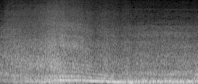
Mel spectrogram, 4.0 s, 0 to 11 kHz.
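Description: A racing car in Gran Turismo 7 pulls into its pit box on a drying track, the engine note sliding downward as it slows, set against broad rushing noise with no talk.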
